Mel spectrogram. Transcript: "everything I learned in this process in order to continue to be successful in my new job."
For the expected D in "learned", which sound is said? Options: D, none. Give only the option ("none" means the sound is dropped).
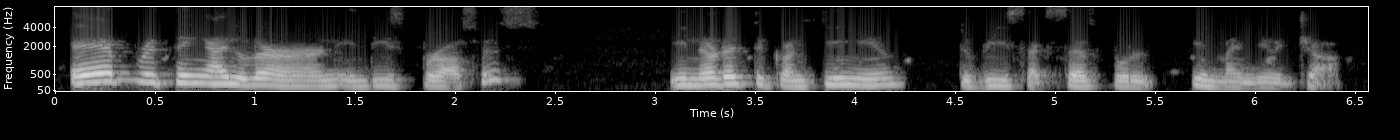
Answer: none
